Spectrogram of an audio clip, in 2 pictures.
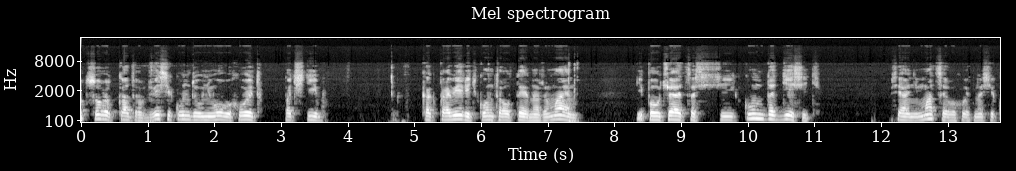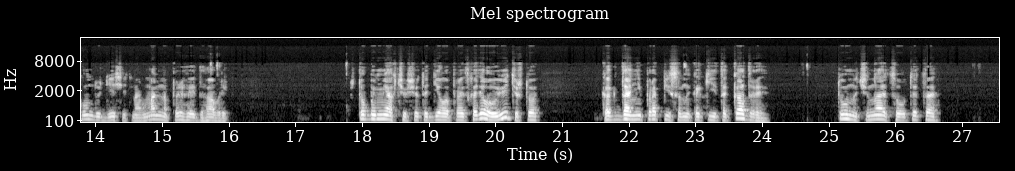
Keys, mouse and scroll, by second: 7.3 ctrl+t, 15.6 click, 17.8 click, 24.6 click, 27.0 click.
